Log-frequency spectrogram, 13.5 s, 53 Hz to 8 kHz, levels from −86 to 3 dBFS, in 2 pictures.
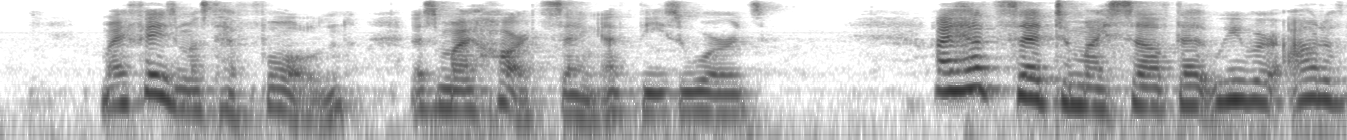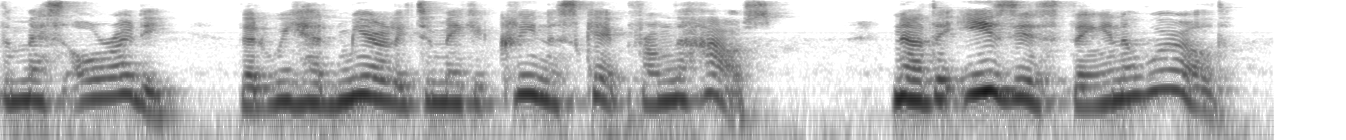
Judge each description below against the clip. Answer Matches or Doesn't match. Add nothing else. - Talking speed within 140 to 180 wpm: Doesn't match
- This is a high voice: Matches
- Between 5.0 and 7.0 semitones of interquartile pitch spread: Matches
